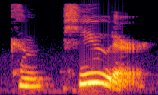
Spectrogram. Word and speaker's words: computer: syllables in general but the second syllable is pronounced more strongly computer email email Hotel so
